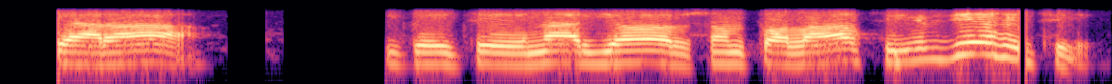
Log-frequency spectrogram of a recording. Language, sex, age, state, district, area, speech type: Maithili, female, 60+, Bihar, Saharsa, rural, conversation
